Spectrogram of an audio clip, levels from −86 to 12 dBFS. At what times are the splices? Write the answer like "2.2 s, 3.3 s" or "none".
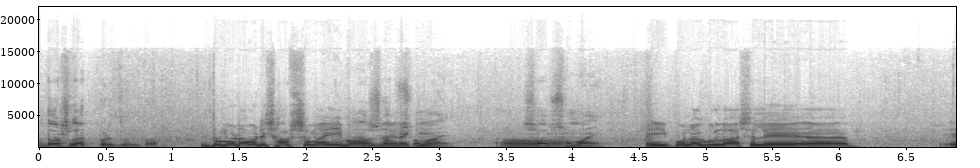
none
